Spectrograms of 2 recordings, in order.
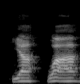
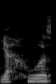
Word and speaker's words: Yahweh: And he gave him the name YHWH, pronounced Yahweh, Yahuwah, some people say, some, whatever.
